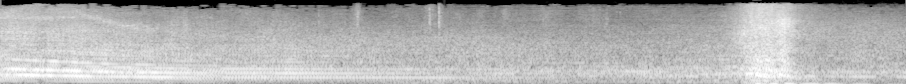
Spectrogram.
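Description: A NASCAR Sprint Cup stock car on a qualifying lap at Charlotte sweeps past with a loud engine whine that falls in pitch, followed by a sharp rushing burst of another pass.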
